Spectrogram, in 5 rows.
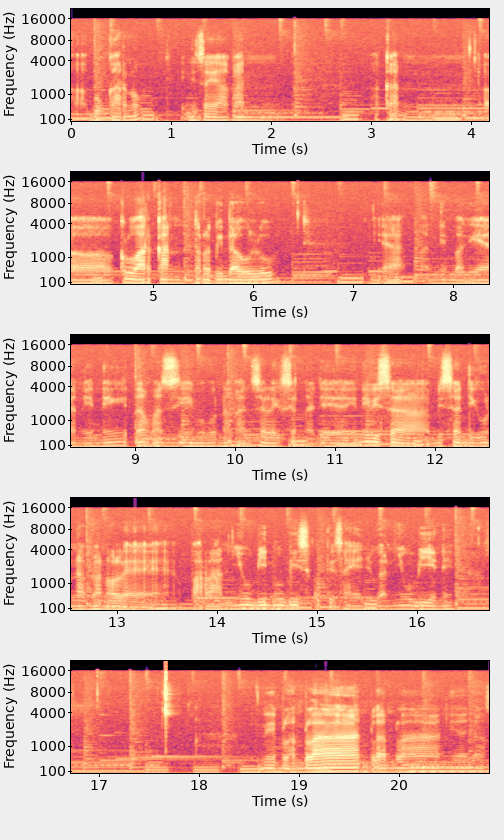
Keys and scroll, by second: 11.2 ctrl+alt+z.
